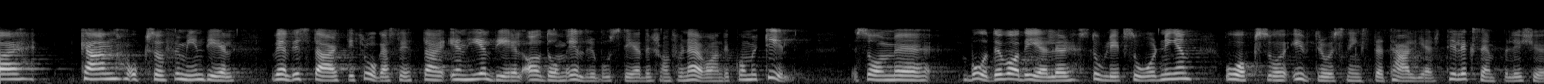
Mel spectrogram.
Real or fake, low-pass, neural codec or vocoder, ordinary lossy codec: real; 5.4 kHz; none; none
